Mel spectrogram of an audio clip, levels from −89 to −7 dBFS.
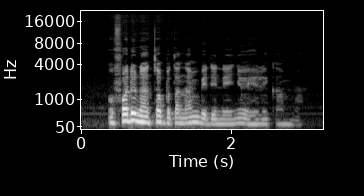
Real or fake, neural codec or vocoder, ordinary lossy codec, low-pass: real; none; none; 19.8 kHz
